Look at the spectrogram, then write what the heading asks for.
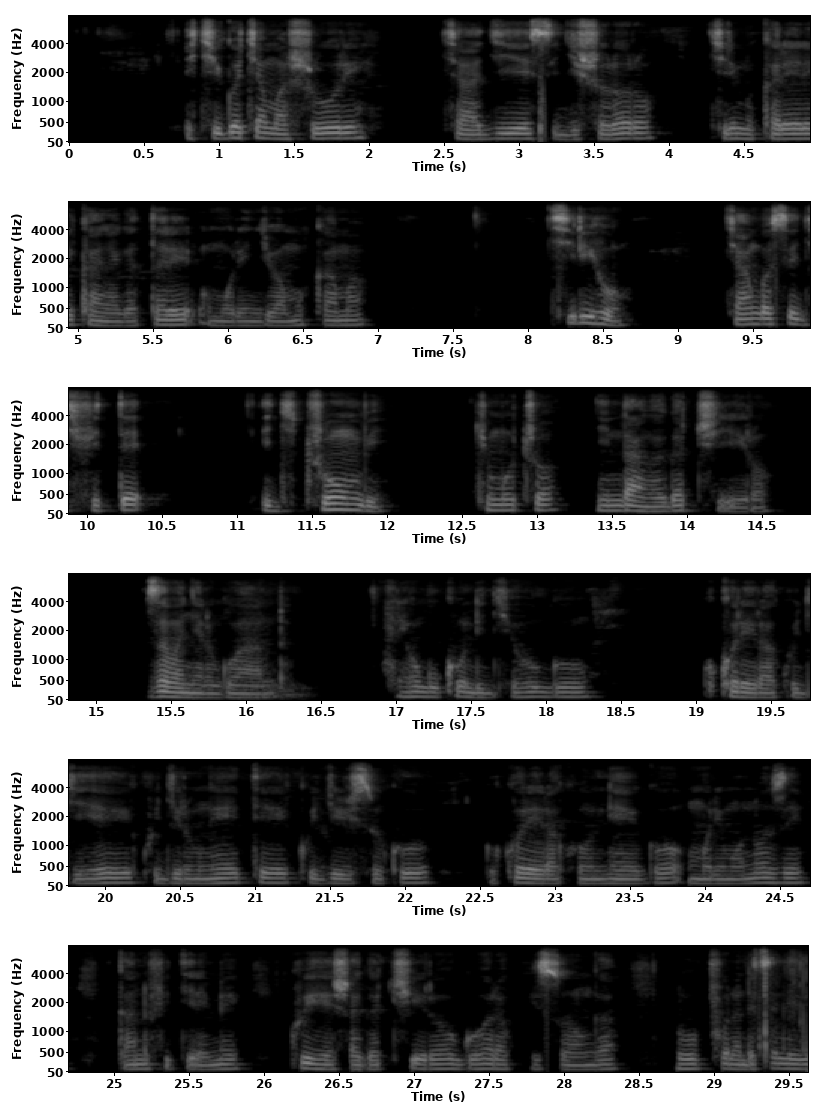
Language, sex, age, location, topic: Kinyarwanda, male, 25-35, Nyagatare, education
